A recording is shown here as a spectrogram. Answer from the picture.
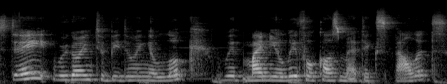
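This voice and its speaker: Fairly slow female speech amid audible room echo. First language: not English. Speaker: beauty vlogger. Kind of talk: makeup tutorial. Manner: halting; casual.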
